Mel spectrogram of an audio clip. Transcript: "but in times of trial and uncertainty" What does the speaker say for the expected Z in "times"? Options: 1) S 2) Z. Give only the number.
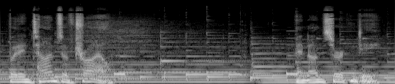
2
